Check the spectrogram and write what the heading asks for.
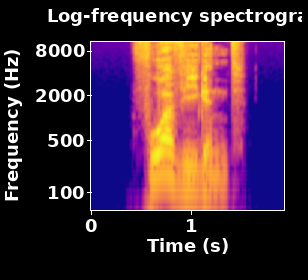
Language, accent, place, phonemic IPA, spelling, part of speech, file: German, Germany, Berlin, /ˈfoːɐ̯viːɡənt/, vorwiegend, verb / adverb, De-vorwiegend.ogg
- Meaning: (verb) present participle of vorwiegen; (adverb) predominantly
